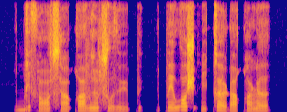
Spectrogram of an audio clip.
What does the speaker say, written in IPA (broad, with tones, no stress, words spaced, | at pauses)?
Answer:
bi˥˩θɔ̃˩˧˩sœ̃˧˩˧ qʷœ˧˥vĩ˧˥sʷə˧˩˧ðy˧˩˧p | pe˧˥wɔ˥˩ʃ ʔi˩˥kœ˧˩˧ɽœ˧˩˧ qʷə̃˩˥ɳə˩˥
